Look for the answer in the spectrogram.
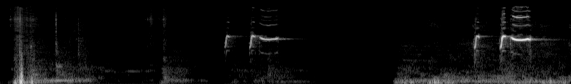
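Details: Cage-kept golden bulbul (kutilang emas), a master recording for training other birds: two paired whistled phrases with a long, level, ringing tail, separated by quiet stretches and low knocking sounds.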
